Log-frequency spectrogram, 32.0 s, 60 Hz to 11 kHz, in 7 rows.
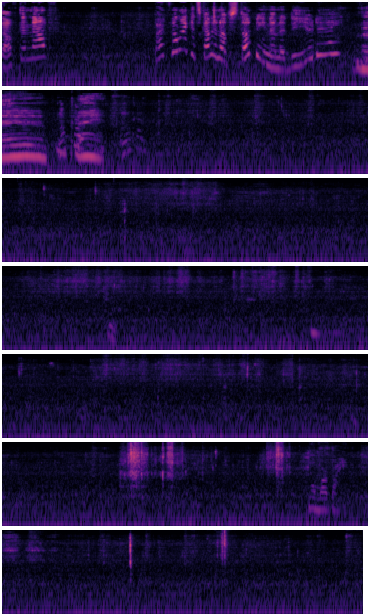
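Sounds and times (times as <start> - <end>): low rumble in car cabin: 0.0 - 31.9
people chewing: 14.2 - 22.8.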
